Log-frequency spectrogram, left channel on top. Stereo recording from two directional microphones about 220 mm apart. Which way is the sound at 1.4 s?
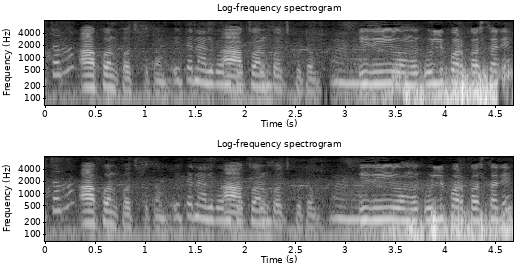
50° left (ahead or behind).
